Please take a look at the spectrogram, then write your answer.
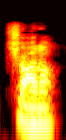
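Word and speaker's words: Chara: एक एल्गी है, green algae, जिसका नाम है चारा। चारा या कारा, इसको आपको जैसे प्रोनाउंस करना है आप करो, मैं तो चारा प्रोनाउंस करता हूँ।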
